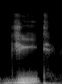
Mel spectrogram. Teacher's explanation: That did sound and then the y sound just sort of fuse. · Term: connected speech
